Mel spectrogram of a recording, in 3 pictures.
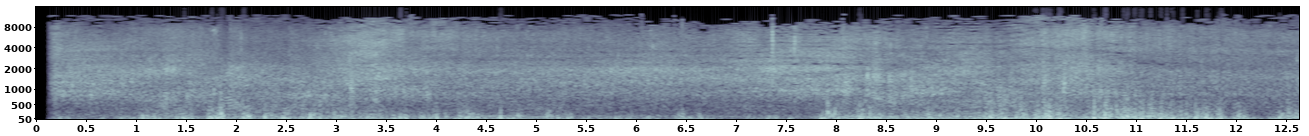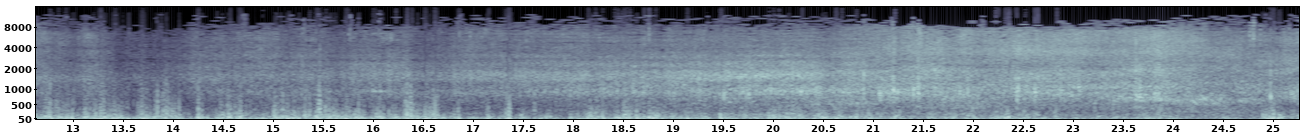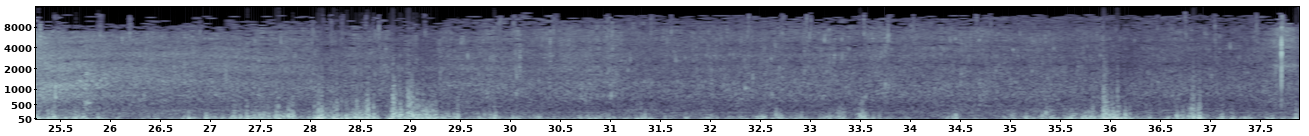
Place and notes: onodaga creek, the warehouse, syracuse
tdms11green, onondaga creek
